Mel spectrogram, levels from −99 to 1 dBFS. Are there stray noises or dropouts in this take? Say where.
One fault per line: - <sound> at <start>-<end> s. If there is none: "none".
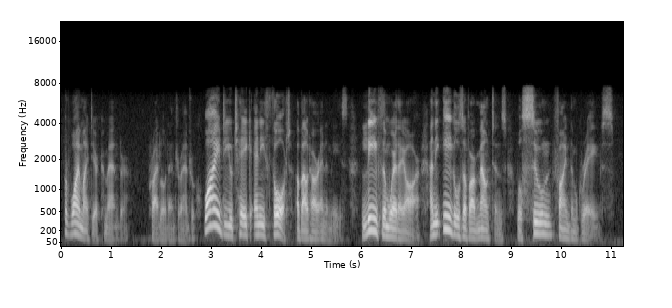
none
